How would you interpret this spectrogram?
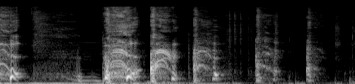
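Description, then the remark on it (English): A fit of harsh, spluttering coughs after choking on water, about six or seven bursts in quick succession that taper off into smaller throaty hacks, with no speech. “No, I did choke on water.”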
